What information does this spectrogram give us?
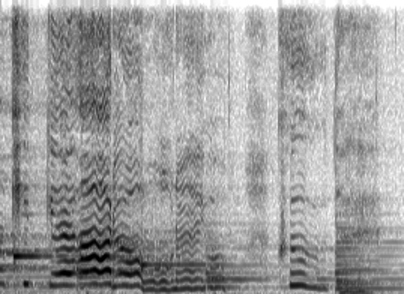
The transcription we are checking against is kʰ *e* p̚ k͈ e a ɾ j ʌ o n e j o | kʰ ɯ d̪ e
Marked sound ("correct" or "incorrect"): incorrect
